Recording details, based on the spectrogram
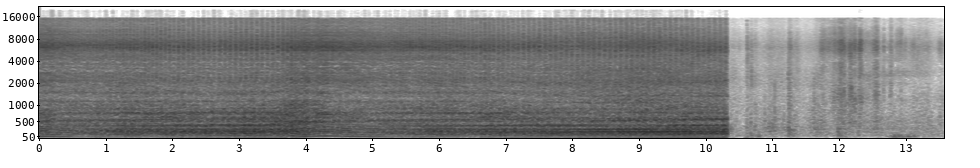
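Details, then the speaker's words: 2005 Dodge Neon about 200 km after head, manifold and intake gaskets were replaced: sharp, regular tick about four per second while running, then cuts out. Owner suspects a stuck lifter, blown manifold gasket or broken manifold bolt. "it changed the head gasket and manifold gasket and intake gasket and about 200 kilometers on it and now she's making a real bad ticking noise don't know if it's a lifter stock a little bit of dirt maybe I blew the manifold gasket or broke a bolt putting the manifold back on"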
